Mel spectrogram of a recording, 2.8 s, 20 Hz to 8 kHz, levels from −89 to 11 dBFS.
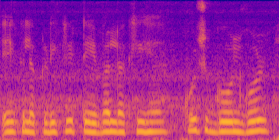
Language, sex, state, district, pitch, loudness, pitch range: Hindi, female, Bihar, West Champaran, 205 Hz, -12 LUFS, 200-210 Hz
